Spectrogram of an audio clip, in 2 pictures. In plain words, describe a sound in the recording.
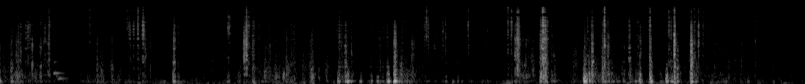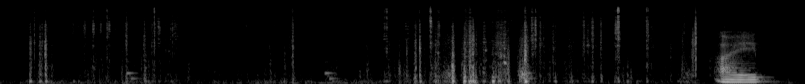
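Glass panels and metal frame pieces knock and click as they are fitted together.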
